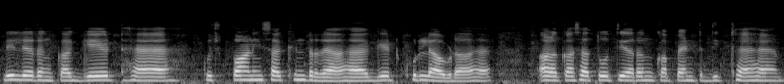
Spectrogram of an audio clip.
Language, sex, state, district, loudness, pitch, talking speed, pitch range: Hindi, female, Haryana, Jhajjar, -16 LUFS, 190 Hz, 175 wpm, 180-200 Hz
